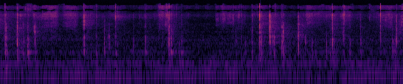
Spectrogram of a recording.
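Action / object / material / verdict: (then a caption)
tap / manila paper envelope / paper / none. Long pink acrylic nails tap and scratch across the surface of a large, thin, flat manila paper envelope. Quick, light clicking taps mix with dry, papery scratching over a steady low hum.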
